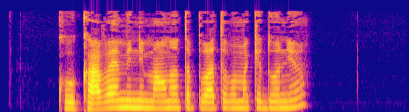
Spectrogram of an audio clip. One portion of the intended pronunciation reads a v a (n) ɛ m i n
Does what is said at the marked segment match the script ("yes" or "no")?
no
